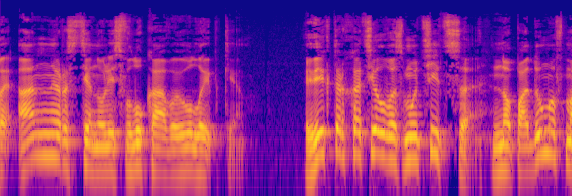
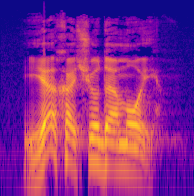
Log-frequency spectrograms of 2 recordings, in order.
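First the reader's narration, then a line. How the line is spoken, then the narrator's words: Tired. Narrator (Russian): устало сказал новоиспеченный секретный сотрудник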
